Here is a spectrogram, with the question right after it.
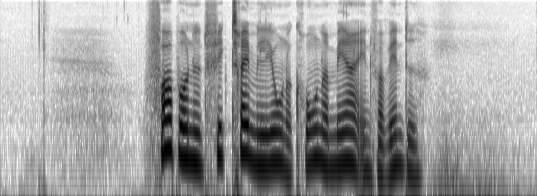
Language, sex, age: Danish, female, 41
